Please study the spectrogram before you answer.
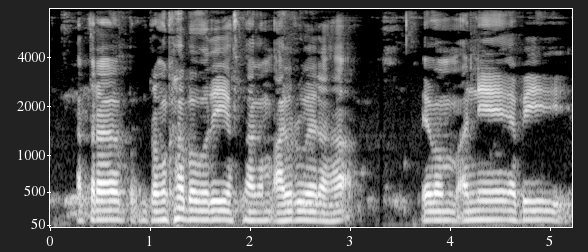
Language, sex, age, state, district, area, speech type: Sanskrit, male, 30-45, Kerala, Ernakulam, rural, spontaneous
